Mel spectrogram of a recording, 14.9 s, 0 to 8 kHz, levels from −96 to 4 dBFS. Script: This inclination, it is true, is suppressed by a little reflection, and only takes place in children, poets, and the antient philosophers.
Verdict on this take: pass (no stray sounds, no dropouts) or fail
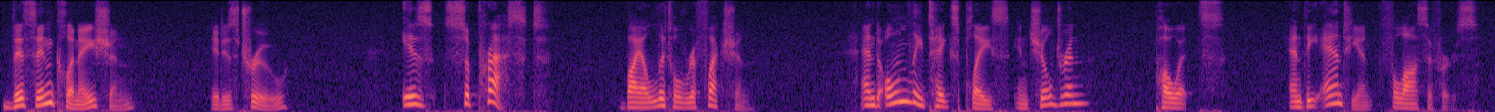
pass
